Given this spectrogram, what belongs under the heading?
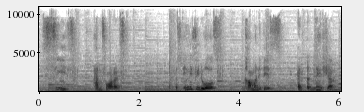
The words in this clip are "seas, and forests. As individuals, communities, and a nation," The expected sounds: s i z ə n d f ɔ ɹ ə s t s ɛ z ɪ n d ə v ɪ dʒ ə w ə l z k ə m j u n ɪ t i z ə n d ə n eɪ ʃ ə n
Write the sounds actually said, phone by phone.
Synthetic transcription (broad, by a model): s i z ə n f ɔ ɹ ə s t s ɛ s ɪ n d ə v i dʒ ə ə l s k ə m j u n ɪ t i s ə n ə n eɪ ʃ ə n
